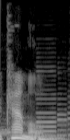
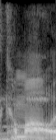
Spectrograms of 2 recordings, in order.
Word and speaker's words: Kamal: ever large coffee for camel it's it's kamal it's not camel of course they mess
